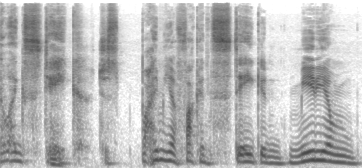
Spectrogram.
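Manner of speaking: whispered craving for steak. Real, not acted. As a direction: drop to a whisper. Whispered aside about steak.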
